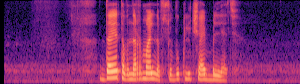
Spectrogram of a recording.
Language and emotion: Russian, angry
